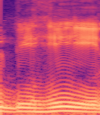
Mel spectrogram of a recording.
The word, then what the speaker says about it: به: الجانبه فتهجد به به هؤلاء الكنايه او هاء ضمير المفرد الغائب المذكر جاءت بين متحركين سبقت بباء مكسوره وتبعت بنون مفتوحه تمد مد صله صغرى بمقدار حركتين تلحق بالمد الطبيعي فنقول به نافله لك نافله النون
